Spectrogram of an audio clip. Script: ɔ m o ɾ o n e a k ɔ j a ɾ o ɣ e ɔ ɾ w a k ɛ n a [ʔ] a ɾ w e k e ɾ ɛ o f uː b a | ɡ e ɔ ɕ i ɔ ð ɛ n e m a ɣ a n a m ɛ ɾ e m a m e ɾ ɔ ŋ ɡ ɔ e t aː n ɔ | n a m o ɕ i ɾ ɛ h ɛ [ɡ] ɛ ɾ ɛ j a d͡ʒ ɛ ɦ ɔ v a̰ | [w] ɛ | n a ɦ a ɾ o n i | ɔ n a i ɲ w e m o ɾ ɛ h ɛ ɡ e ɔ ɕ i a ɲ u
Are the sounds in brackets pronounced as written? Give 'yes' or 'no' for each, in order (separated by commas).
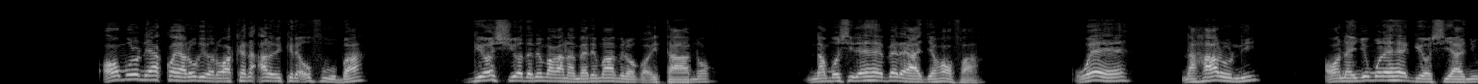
yes, no, yes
